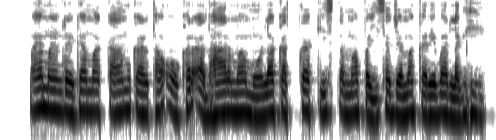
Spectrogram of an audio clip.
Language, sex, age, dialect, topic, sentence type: Chhattisgarhi, male, 18-24, Western/Budati/Khatahi, banking, question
